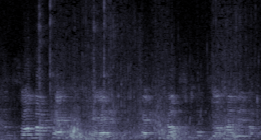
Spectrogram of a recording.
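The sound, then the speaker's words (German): Water splashes and sloshes steadily for a few seconds as a redstone-powered dispenser in a video game spews out water, a continuous spattering gush with voices or tonal game sounds mixed over it at moderate loudness. “ich habe äh, Redstone, äh, einen Werfer und äh, also, der das Wasser halt aus auskackt.”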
